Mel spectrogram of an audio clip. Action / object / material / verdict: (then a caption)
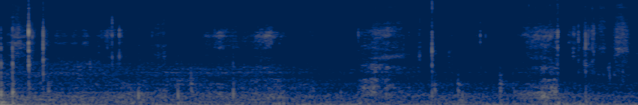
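scrape / thin wrapping paper sheet / paper / none. A small folded square of thin snowman-print wrapping paper is held flat under one palm while the fingertips of the other hand rub and scrape along its creases during origami folding. The result is quiet, bright, papery scratching and rustling, with a few sharp crinkly ticks near the start and later on.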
